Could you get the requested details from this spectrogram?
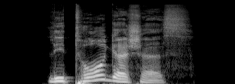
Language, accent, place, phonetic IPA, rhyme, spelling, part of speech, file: German, Germany, Berlin, [liˈtʊʁɡɪʃəs], -ʊʁɡɪʃəs, liturgisches, adjective, De-liturgisches.ogg
- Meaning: strong/mixed nominative/accusative neuter singular of liturgisch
